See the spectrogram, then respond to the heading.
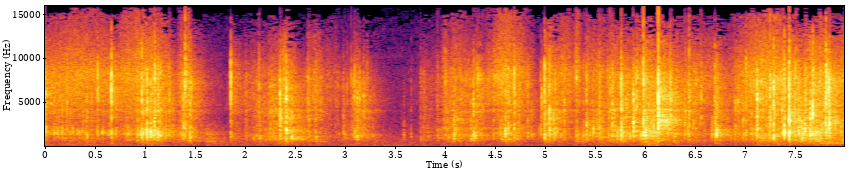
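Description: Hands crumple and rub the top sheet of a stack of white printed printer paper with fingertips and nails. The result is crisp, bright crinkling and rustling in irregular bursts, with a brief quieter lull midway before the scratchy crinkles build again.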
